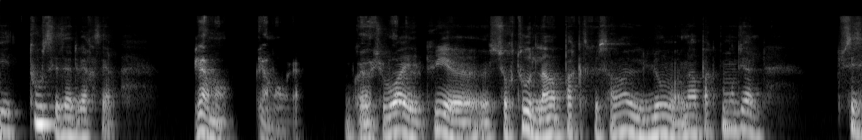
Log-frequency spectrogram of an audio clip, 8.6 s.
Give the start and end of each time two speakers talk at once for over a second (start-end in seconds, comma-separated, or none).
none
